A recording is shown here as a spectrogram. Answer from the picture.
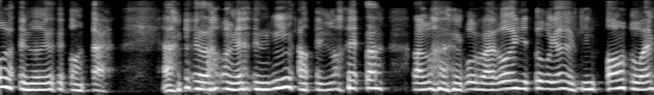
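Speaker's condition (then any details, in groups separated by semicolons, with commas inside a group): Moebius syndrome, congenital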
